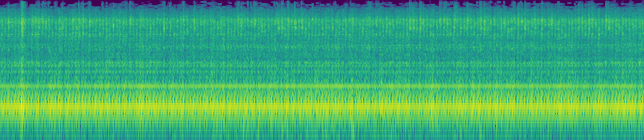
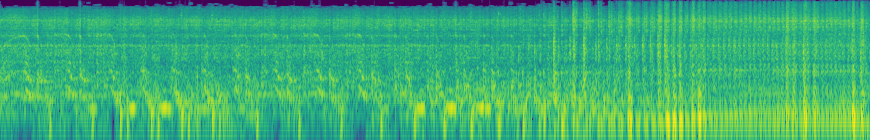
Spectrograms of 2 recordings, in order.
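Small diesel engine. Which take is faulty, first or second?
second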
